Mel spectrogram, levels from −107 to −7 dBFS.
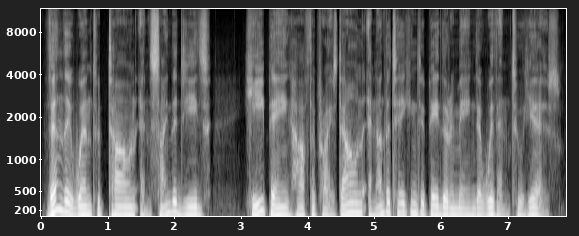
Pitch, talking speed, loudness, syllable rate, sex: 120 Hz, 185 wpm, -18 LUFS, 4.5 syllables/s, male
